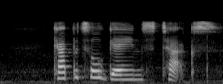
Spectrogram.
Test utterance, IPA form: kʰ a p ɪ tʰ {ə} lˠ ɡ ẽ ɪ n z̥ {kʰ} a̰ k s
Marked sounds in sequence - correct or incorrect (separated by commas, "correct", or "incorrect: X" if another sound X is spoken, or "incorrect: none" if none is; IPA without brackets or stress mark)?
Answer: correct, incorrect: tʰ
